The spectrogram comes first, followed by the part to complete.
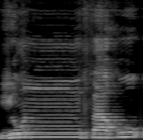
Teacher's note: یہاں نون ساکن پر اخفا کریں گے، آواز کو ناک میں چھپا کر ادا کریں گے.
